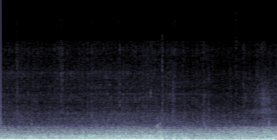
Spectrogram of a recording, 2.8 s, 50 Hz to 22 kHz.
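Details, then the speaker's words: Ford Sierra XR4i, 2.8 Cologne V6, on the road: low smooth old-school six-cylinder hum at even pitch under acceleration, then easing off, no knocks or rattles over road noise; healthy engine. "that soundtrack, I'm put in mind of cars like the Datsun 240Z, even big Heelys. It's that sort of old school 6-cylinder wah."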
